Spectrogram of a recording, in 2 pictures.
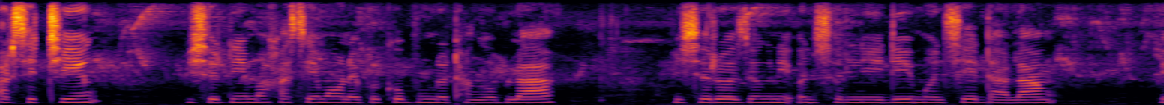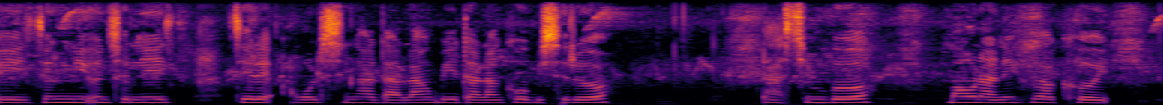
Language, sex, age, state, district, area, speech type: Bodo, female, 18-30, Assam, Baksa, rural, spontaneous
